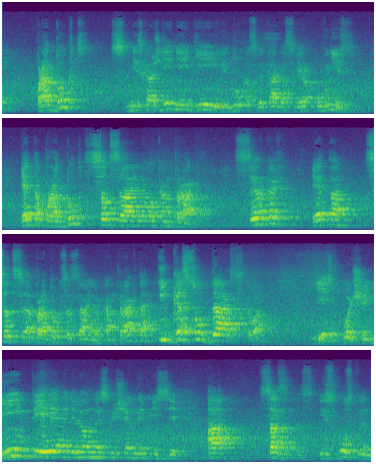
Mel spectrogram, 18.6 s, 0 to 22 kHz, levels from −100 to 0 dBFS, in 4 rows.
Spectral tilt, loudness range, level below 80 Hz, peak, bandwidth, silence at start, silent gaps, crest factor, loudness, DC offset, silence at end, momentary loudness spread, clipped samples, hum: -4 dB/octave; 4 LU; -68 dBFS; -2 dBFS; 13.5 kHz; 0 s; none; 18 dB; -19 LUFS; under 0.1%; 0 s; 14 LU; under 0.1%; none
